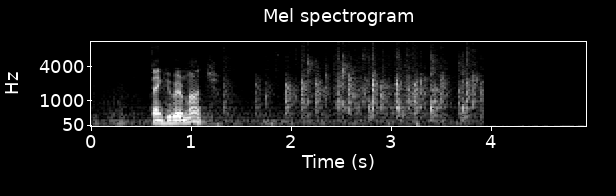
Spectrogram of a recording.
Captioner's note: applause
